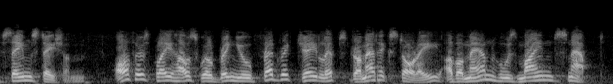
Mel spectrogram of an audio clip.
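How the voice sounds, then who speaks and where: A man's voice: fairly high pitch, muffled recording. A man announcing scripted credits on a 1940s radio broadcast with formal, dramatic enunciation.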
